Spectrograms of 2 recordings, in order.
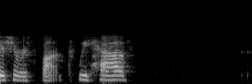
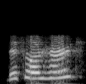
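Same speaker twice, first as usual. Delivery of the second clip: higher, louder sing-song promise; mock reassurance; 6 semitones higher, 7 dB louder than usual. Teacher mocking the nurse's promise, higher and louder. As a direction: tease the phrase as a warning sign. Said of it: "So if it says".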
